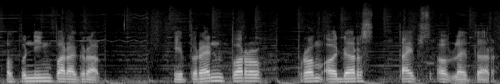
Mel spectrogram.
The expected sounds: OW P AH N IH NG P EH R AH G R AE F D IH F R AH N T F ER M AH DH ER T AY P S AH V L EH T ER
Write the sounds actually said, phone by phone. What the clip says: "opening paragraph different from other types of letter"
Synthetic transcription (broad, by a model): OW P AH N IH NG P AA R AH G R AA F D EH P R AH N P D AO M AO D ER T AY P S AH F L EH T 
